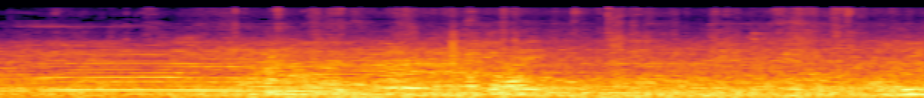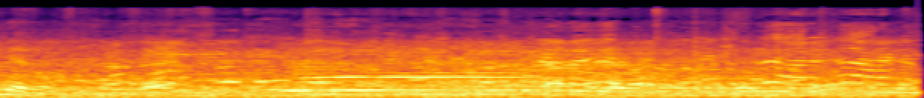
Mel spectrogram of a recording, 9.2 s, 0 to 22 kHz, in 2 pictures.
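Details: Sahiwal breed bulls for sale at Ambari cattle market, Parbatipur, Dinajpur, on 30 June 2025, being bought by farmers from Chittagong. Long, steady moos rise over a dense market din of crowd chatter and noise.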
